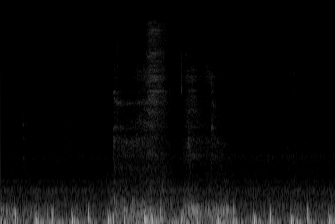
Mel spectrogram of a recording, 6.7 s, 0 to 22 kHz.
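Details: ASMR trigger recording, possibly titled after a baby rabbit: regular low thumping heartbeat at about 80 beats a minute with brief rustling in the middle; normal heartbeat.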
